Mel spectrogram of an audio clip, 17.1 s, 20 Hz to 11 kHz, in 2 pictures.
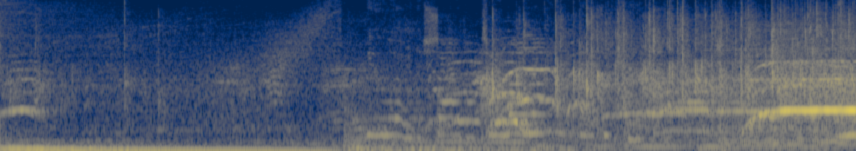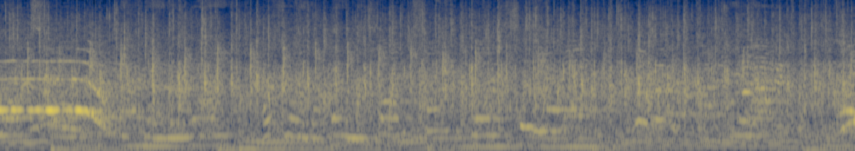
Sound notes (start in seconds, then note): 7.4 crowd cheering and applauding; 16.9 crowd cheering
